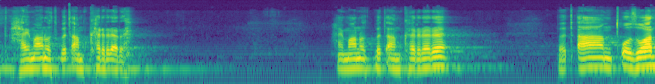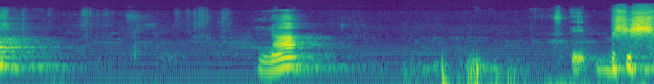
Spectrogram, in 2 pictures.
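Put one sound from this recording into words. A man preaches with animation through a microphone, his voice echoing in a large hall, in bursts broken by pauses.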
